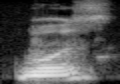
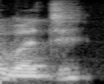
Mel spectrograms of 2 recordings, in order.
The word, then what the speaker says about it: was: अब हम पढ़ेंगे वॉज, वर। कुछ लोग इसको पढ़ते हैं वज। इट्स नॉट वज, इट्स वॉज, वॉज, वज, वज।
